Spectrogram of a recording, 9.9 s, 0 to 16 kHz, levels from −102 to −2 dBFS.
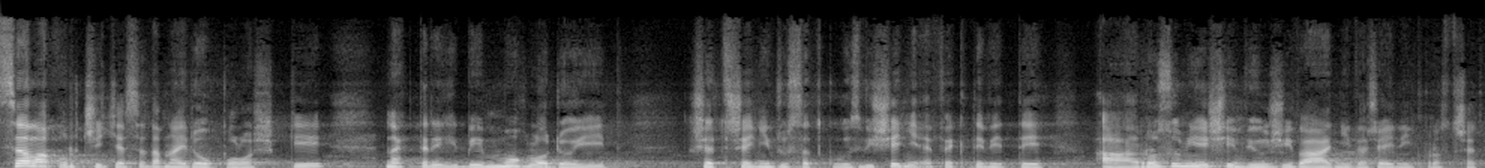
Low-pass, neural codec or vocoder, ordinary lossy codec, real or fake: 14.4 kHz; autoencoder, 48 kHz, 128 numbers a frame, DAC-VAE, trained on Japanese speech; MP3, 96 kbps; fake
